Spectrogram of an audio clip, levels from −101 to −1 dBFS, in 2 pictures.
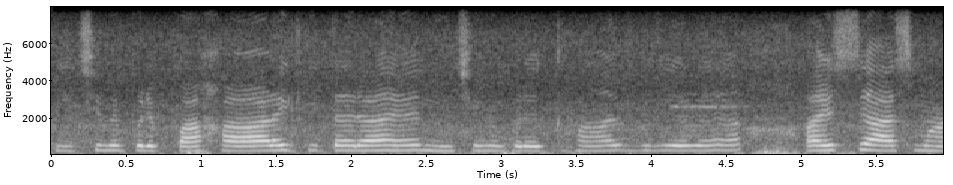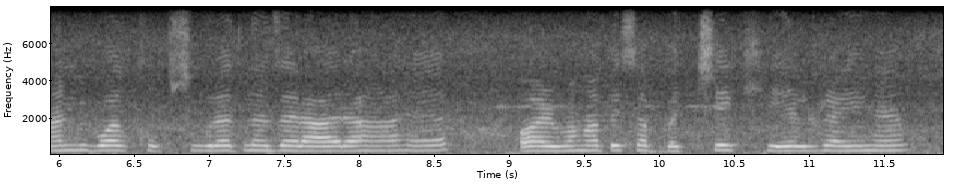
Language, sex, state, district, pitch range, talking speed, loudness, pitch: Hindi, female, Bihar, Kishanganj, 255-270 Hz, 160 wpm, -24 LUFS, 265 Hz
